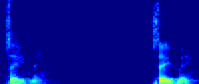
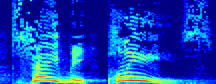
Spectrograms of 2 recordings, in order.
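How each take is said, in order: First: Very low, hushed prayer; soft, spaced-out appeal, falling away; quiet plea. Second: High, loud cry for rescue; desperate plea. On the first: Sinner praying to Christ right now, quiet plea. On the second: What we say to God, desperate loud plea. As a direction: cry out to God at full voice, begging. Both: Acted.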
